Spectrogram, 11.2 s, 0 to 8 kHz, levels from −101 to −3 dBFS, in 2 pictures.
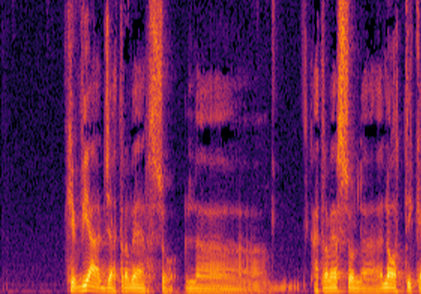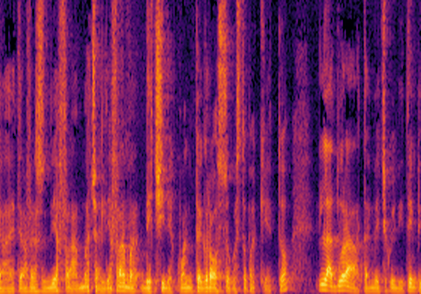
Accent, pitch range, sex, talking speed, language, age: native, 85-105 Hz, male, 140 wpm, Italian, 30-49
